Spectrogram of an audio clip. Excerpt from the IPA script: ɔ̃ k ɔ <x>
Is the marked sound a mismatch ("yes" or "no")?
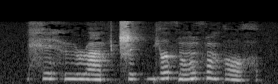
no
